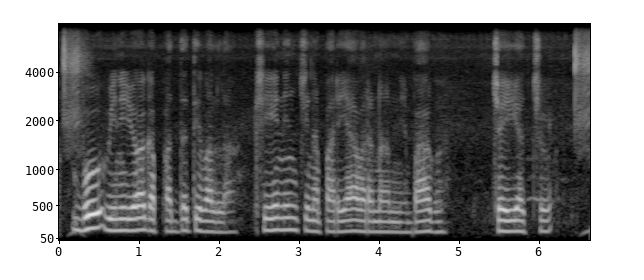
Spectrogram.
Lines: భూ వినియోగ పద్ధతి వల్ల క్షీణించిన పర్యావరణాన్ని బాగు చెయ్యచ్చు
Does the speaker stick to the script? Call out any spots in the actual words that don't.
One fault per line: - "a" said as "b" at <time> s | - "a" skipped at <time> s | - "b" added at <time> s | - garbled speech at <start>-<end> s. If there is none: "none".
none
